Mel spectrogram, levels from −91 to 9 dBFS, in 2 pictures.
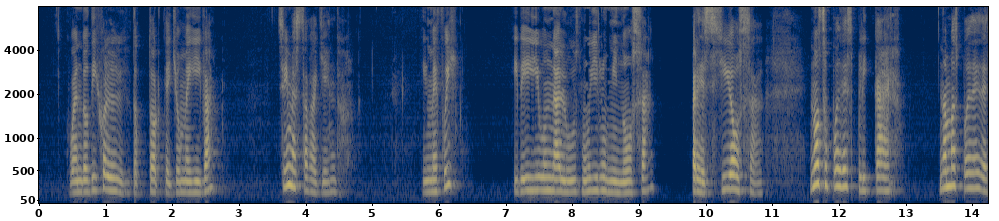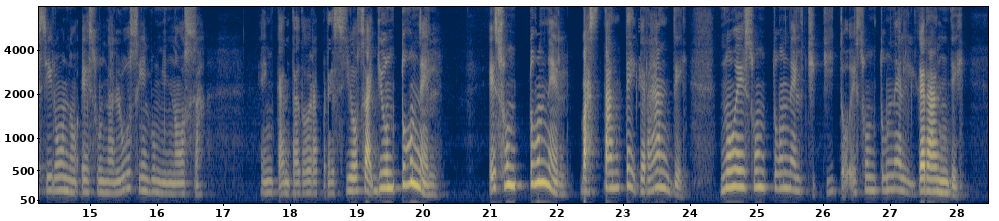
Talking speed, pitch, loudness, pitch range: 115 wpm, 195 Hz, -22 LUFS, 170-235 Hz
